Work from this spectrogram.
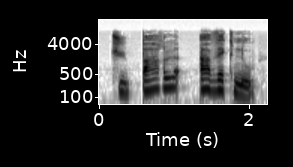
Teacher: So no liaison here between parle and avec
